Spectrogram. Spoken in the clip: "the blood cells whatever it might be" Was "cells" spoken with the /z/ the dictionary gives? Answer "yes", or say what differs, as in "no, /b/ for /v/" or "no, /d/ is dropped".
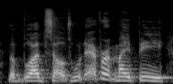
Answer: yes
